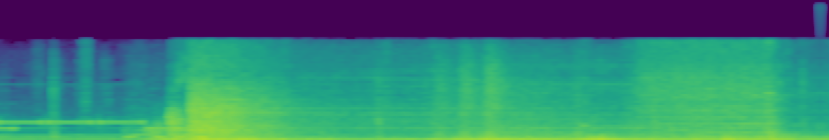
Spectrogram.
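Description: Tense background music with short electronic beeps. About a second in, a loud rushing noise with a deep rumble comes in and lasts about three seconds, then cuts off.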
